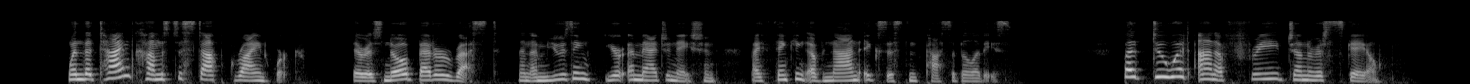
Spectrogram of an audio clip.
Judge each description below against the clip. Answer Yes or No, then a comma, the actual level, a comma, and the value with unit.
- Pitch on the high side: Yes, high, 205 Hz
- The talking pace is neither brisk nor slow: No, slow, 125 wpm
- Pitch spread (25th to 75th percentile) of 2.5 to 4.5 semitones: No, average, 5.1 semitones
